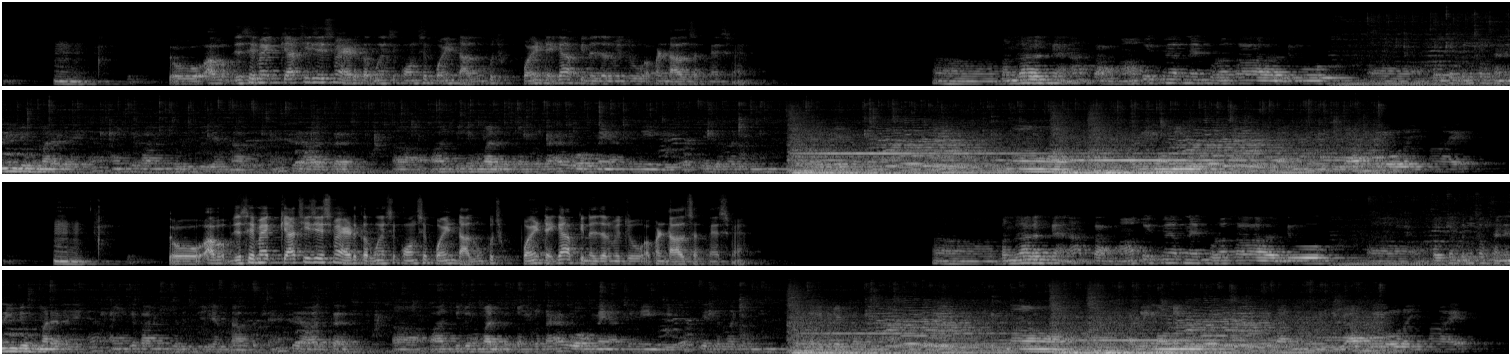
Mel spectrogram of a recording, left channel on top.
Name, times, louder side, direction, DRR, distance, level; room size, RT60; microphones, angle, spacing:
voice 1, 0.5-1.0 1.7-7.4, right 6 dB, 85° right, 11 dB, 0.3 m, -32 dB
voice 2, 9.3-13.2 13.6-18.6 19.0-24.6 25.0-29.7, right 1 dB, 65° right, 3 dB, 0.7 m, -33 dB
Water tap faucet, 13.3-28.9, left 1 dB, 65° left, 1.1 m, -47 dB
sound 1, 22.9-28.9, left 1 dB, 35° right, 1.3 m, -30 dB
3.4 x 3.3 x 2.9 m, 0.95 s
head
